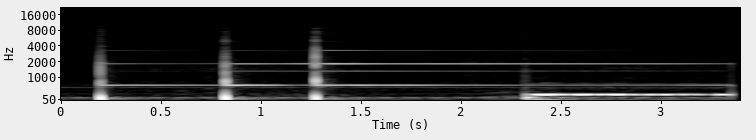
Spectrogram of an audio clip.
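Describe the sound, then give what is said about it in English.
Tibetan singing bowl made of seven metals: three sharp strikes, each leaving a clear sustained ringing tone, followed by a lower, wavering, pulsing tone that holds to the end. “So this Tibetan bowl is made of seven different metals, and they all interact with each other to produce a very rich, harmonious sound.”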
